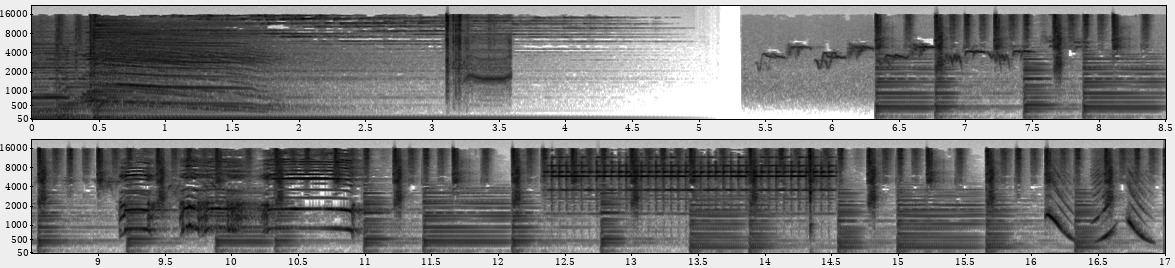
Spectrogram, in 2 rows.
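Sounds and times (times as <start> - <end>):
children's song music: 0.0 - 2.8, 6.2 - 12.9, 13.5 - 17.0
cartoon rooster crowing: 9.2 - 11.2
alarm clock bell ringing: 12.3 - 14.6.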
